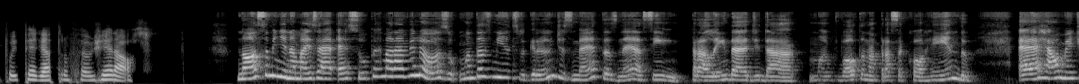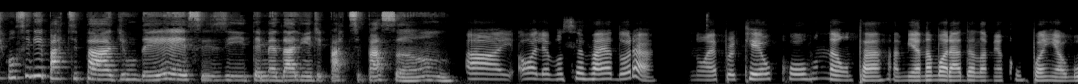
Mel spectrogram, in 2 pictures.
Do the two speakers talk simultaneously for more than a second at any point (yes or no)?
no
